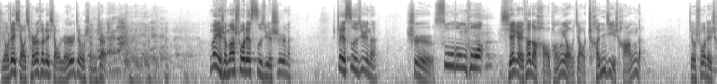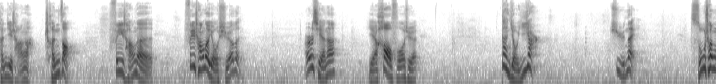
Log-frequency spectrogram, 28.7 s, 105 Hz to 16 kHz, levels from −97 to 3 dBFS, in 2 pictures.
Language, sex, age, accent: Chinese, male, 20-39, native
